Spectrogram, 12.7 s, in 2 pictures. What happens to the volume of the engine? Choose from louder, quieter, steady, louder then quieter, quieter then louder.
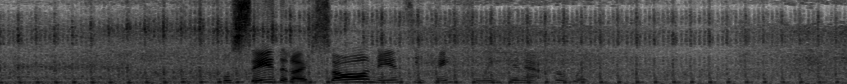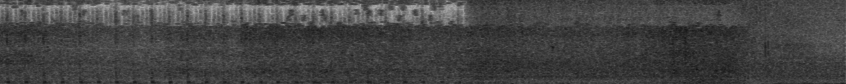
quieter.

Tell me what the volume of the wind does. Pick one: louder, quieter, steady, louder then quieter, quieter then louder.
louder.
